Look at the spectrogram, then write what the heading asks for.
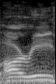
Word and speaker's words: Ari: So I've made my way up to RE Station, spelled A-R-I, pronounced R-E.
